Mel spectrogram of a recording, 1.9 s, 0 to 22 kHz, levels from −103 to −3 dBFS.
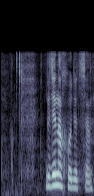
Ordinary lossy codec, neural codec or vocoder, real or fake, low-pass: none; codec, 16 kHz, 4 kbps, FunCodec, trained on Chinese and English, 50 frames a second; fake; 7.2 kHz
